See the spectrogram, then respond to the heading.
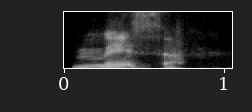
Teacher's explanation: tiene la mayor fuerza de voz en la me está en la penúltima sílaba qué será es grave grave palabra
